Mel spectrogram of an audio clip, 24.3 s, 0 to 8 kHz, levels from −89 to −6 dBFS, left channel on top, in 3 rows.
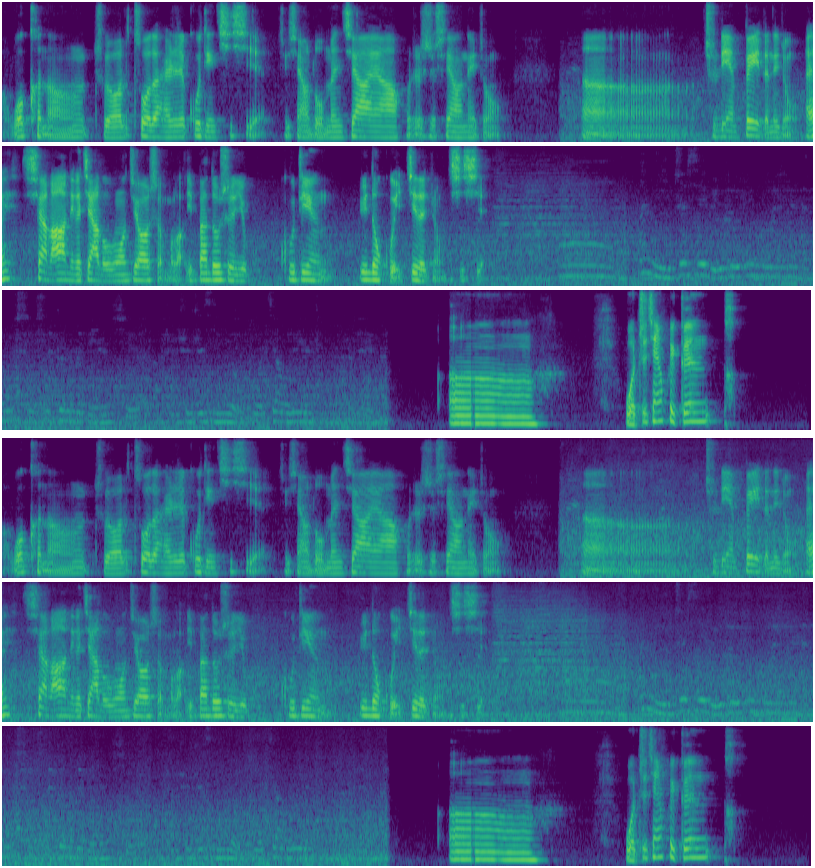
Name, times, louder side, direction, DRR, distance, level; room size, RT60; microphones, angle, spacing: voice 1, 0.0-5.0 5.8-6.8 7.0-10.6 10.9-11.4 11.7-12.9 20.7-21.8 22.2-23.6, left 4 dB, 45° left, 0.7 m, -28 dB
sound 1, 5.6-20.1, right 4 dB, 65° right, 0.5 m, -45 dB
voice 2, 13.7-20.0, equal, 10° right, 1.5 m, -47 dB
22.0 x 7.9 x 3.5 m
head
